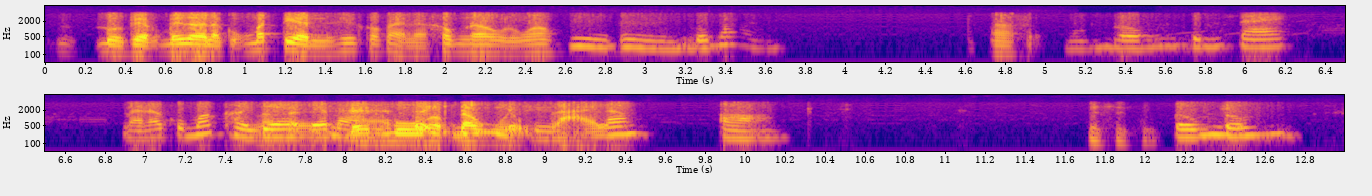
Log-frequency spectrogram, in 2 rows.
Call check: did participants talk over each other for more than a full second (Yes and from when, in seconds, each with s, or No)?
Yes, from 7.5 s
